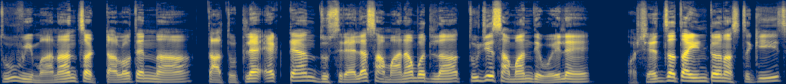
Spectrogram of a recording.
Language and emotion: Goan Konkani, disgusted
